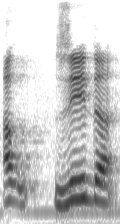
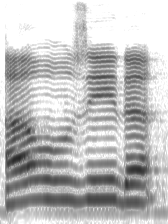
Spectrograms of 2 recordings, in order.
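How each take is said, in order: First: The 'au' is cut off abruptly with a jerk. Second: The 'au' glides softly and smoothly into the next sound. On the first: The speaker calls it wrong. "disentak au zida itu juga sah, salah" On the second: The speaker calls it right. "Yang betul au zida, au zida gitu lentur lemes"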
